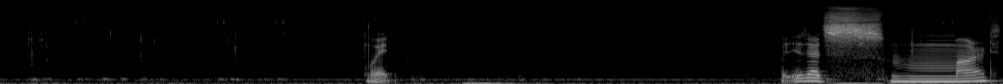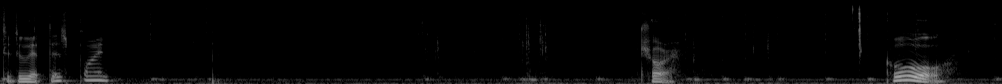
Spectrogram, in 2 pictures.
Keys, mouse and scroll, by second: 0.4 g, 0.8 click, 1.0 scroll down 1, 1.5 typing, 2.3 click, 2.8-4.7 drag, 8.2-9.5 scroll up 2, 9.5-11.0 drag, 9.5-10.1 scroll up 1, 12.1-14.3 alt+drag, 15.4 ctrl+alt+space, 17.7 middle click, 18.6-19.2 middle drag, 18.6-19.2 scroll down 2, 19.4 middle click, 19.4-19.7 scroll up 2.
